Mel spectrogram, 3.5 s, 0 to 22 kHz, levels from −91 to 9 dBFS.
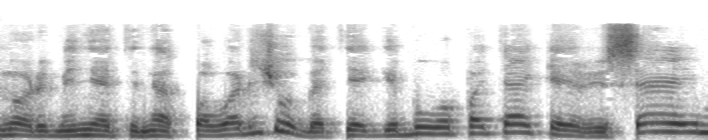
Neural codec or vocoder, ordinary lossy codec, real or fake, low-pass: none; MP3, 48 kbps; real; 10.8 kHz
